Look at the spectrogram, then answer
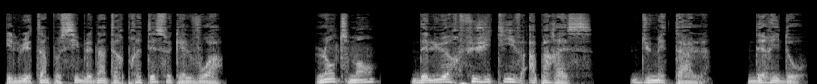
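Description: A man reading a suspense novel aloud in measured, even narration. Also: deep voice, slightly rough, no room sound, studio quality. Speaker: audiobook narrator. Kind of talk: scripted narration.

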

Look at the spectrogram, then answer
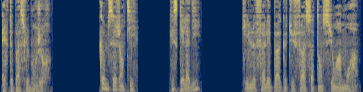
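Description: A male audiobook reader playing a quiet, thoughtful detective in a slow, low, subdued voice. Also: husky, no room sound, clean studio sound. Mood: hushed. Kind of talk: audiobook reading.

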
